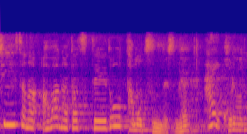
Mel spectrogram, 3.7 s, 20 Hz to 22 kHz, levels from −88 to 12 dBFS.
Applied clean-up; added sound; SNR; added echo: none; none; none; reverberation time 3.0 s.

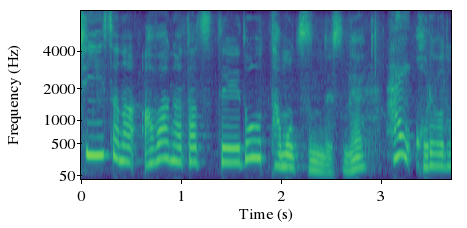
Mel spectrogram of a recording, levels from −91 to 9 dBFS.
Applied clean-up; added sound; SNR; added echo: none; none; none; none.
